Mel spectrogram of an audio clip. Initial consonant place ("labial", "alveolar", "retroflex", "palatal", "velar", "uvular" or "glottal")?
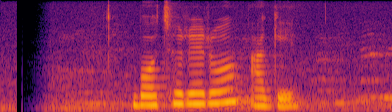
labial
